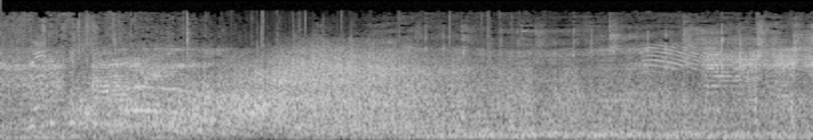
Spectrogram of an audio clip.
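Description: Jet engines of a four-ship formation flying overhead, a loud steady rush that sweeps down in pitch as the jets pass, with music and a voice mixed in.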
